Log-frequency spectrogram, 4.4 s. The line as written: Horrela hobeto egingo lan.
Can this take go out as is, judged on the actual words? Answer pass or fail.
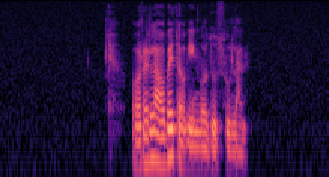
fail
